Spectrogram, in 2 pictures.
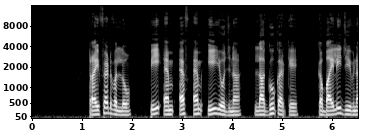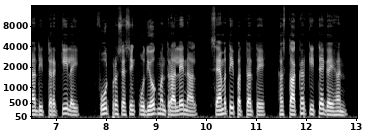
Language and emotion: Punjabi, neutral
